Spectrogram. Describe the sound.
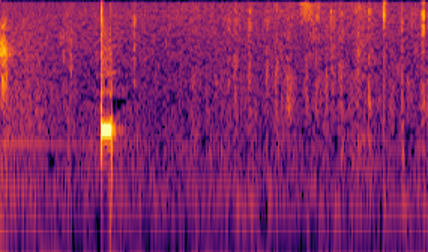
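A single short telephone beep as a call connects on a radio phone-in, loud and abrupt against an otherwise faint background.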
